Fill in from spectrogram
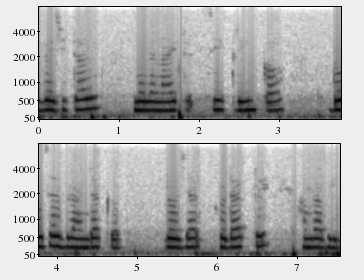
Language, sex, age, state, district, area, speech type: Maithili, female, 30-45, Bihar, Madhubani, rural, read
